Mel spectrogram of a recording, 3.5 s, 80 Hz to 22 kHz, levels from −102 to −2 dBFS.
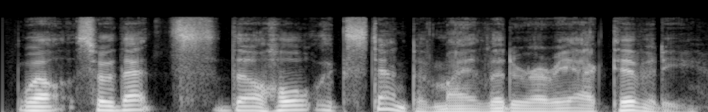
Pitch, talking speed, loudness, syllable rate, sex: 125 Hz, 170 wpm, -18 LUFS, 5.4 syllables/s, male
